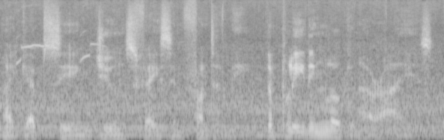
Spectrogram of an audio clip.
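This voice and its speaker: An actor playing a haunted, wounded detective, narrating a grim horror audio drama with grave intensity. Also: male voice, very deep voice, a little slow, very noisy. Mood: grieving, exhausted. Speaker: narrator and lead character. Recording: loud music bed throughout.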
